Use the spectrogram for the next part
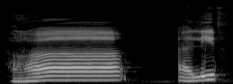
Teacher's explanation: یہ ہا حروف حلقیہ اور یہ حلق کے نیچے والے حصے سے ادا ہوتا ہے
